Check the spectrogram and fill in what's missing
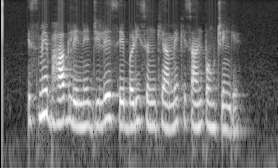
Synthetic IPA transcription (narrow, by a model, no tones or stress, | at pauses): ɪsmẽbʱaːɡleːned͡ʒɪlesebɐɽisɐ̃ŋkʰjamẽkɪsaːnpɐɦʊ̃t͡ʃẽːŋɡeː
